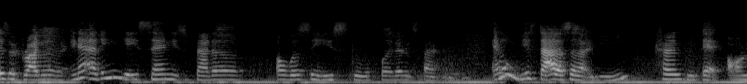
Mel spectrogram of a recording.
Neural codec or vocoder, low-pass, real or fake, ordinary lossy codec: codec, 16 kHz, 0.5 kbps, X-Codec, HuBERT features, trained on balanced general audio; none; fake; none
